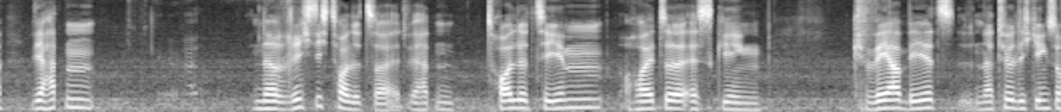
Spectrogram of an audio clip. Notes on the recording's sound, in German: 1 Mikro und 1 Auto. Zur Abwechslung wurde alles mit einem Mikrophon recordet, dabei aber trotzdem wie mittlerweile gewohnt nach dem Auftritt und einem langen Tag.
